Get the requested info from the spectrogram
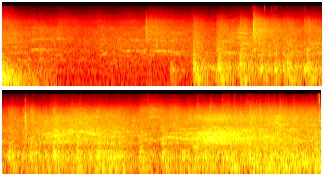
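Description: Live ice hockey play heard from the arena: sharp knocks of sticks, puck and bodies against the boards over the scrape of play. Arena crowd noise swells in the second half.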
